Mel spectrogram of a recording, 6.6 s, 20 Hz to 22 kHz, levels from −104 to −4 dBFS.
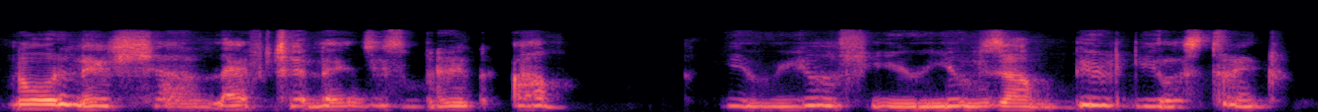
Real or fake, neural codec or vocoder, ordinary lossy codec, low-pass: fake; codec, 24 kHz, 1 kbps, SNAC; none; 7.2 kHz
